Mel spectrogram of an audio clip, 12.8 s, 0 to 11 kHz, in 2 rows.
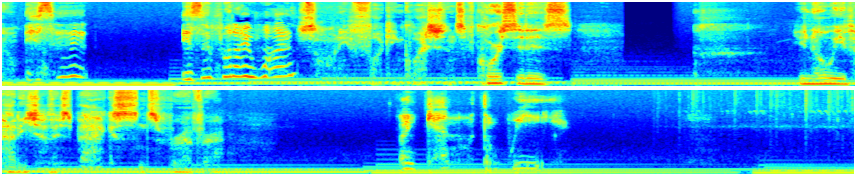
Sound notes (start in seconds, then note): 4.8 Turtledove scoffs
